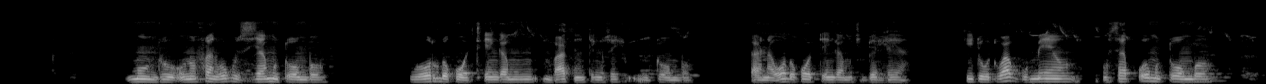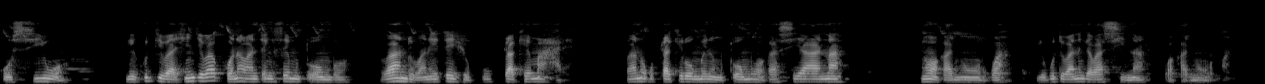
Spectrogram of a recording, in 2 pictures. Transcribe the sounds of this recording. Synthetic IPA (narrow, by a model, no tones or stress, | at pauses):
muntʰuʔṵno̞fanirwokuzijamuto̞mbo̞ | woɾuɗokuotʰe̞ŋɡamumbʱad͡zinoteŋɡesemuto̞ːmbo̞ | kanawouɗokuote̞ŋɡamut͡ʃibʱeɮe̞ːra | kuitokutiwaɡʱumewousapomuto̞mbo̞usiwo̞ | ŋɡe̞kutiʋaʒind͡ʒiʋaɡʱo̞naʋanote̞ŋɡesemuto̞mbo̞ | ʋantʰuʋano̞iteʐek̚upakʰemaːri | ʋano̞kupakiɾomwe̞nemuto̞mbo̞ɦwakasijana | newakaɲo̞rwa | ŋɡe̞kutiʋane̞ŋɡeʋasinawa̰ka̰ɲo̞̰ːrwa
